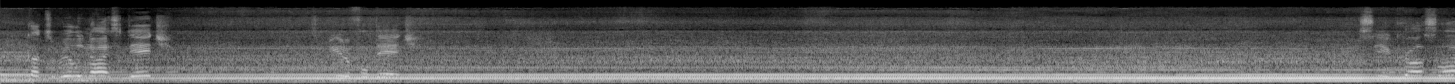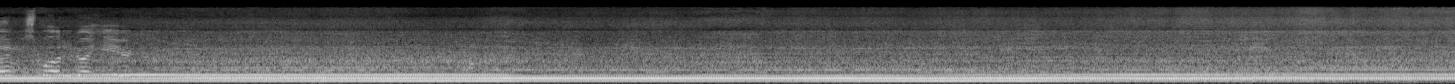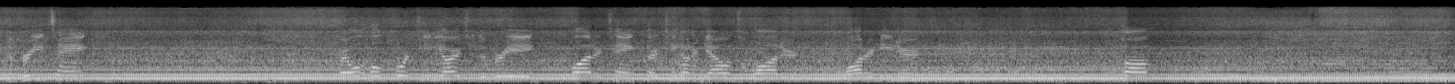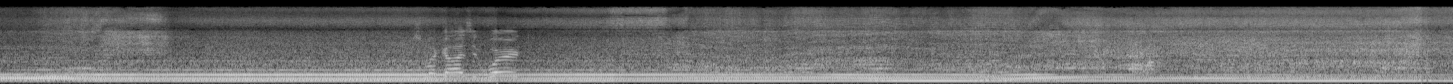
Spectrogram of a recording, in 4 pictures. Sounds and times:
Vehicle: 0.0 - 58.1.

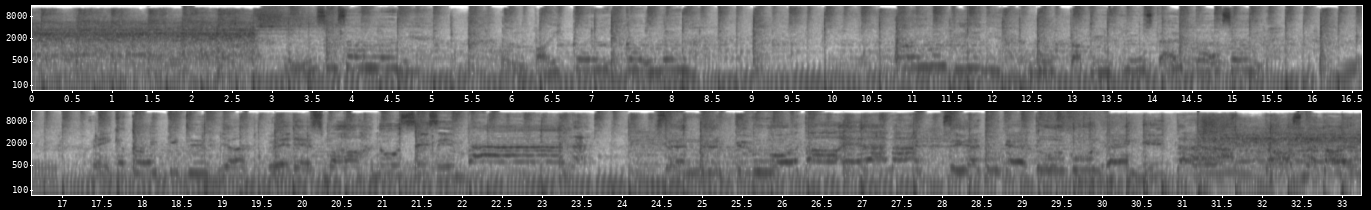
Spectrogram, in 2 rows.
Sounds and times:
Music: 0.0 - 33.2.

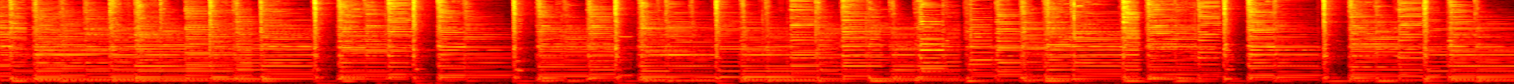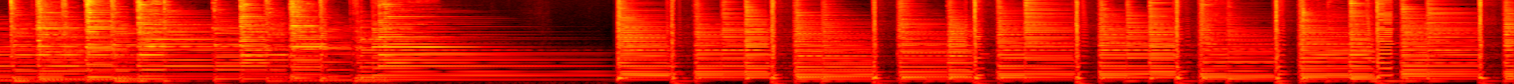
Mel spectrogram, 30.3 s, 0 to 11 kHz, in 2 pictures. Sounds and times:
Acoustic guitar: 0.0 - 30.2.

